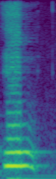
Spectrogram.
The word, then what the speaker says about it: 应: 啊，我应欲，那个要念成第四声，我应该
